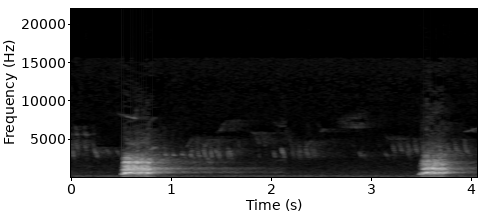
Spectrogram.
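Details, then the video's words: Deer giving two short, harsh, hoarse barks about three seconds apart, each with a broad raspy tone and a fading echo-like tail, over a low steady background hum. "Deer - Sound effect"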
